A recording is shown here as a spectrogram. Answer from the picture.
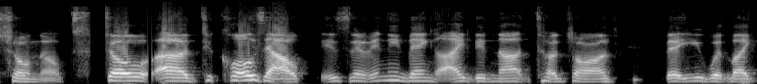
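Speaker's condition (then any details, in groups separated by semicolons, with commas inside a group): Cerebral palsy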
